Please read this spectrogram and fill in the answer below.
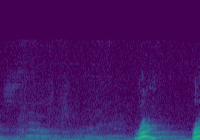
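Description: Faint, distant voice of an audience member speaking off-microphone. About a second and a half in, a man gives a short, loud vocal sound close to the microphone.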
